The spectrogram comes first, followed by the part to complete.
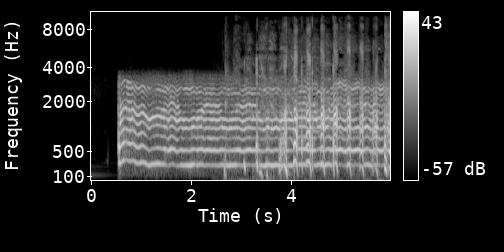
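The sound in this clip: A voice imitates a noise from a 2006 Hyundai Elantra after several minutes of city driving at 35 to 40 mph: a steady, nasal droning hum that soon breaks into a rapid, sputtering burble layered over the sustained tone.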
